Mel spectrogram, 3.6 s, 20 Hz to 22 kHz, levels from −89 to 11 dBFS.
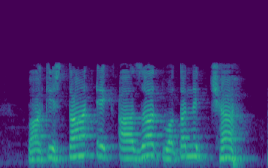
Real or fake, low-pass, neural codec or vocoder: real; 5.4 kHz; none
